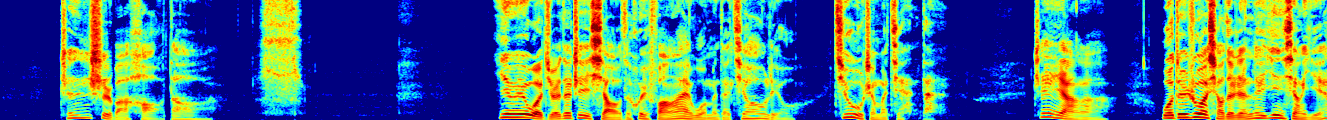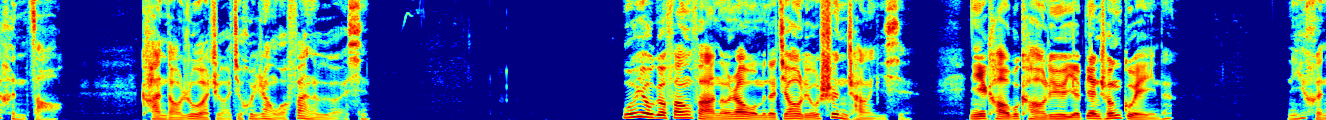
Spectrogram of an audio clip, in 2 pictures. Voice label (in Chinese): 干音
